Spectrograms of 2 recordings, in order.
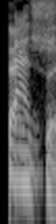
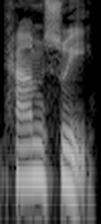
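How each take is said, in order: First: The name is said with Mandarin sounds and tones. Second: The name is said with English-style sounds. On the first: "if you know the proper pronunciation for the city, say it properly" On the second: "You don't have to say Tamsui"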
